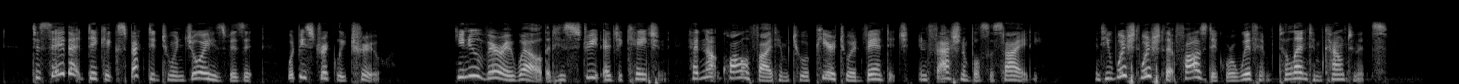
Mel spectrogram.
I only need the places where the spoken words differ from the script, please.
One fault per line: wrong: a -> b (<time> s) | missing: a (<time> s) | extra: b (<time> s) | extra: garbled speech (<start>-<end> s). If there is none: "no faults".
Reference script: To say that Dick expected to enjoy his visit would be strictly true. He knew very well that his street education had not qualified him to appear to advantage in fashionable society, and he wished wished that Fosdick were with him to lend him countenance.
no faults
